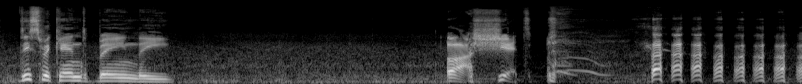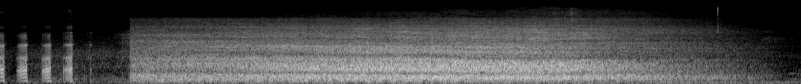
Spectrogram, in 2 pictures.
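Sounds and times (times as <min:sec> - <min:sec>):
man laughing: 0:05.4 - 0:09.0
train passing rumble: 0:09.0 - 0:16.0.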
